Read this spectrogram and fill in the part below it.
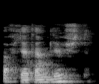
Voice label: do you speak english, albanian gheg; A flêt ãnglisht?

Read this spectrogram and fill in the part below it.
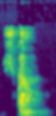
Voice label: go away, albanian gheg

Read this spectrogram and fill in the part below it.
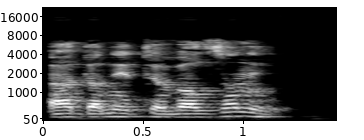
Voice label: dance, albanian gheg

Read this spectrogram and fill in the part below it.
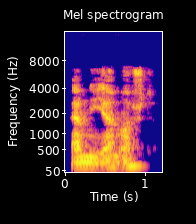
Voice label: my name is, albanian gheg

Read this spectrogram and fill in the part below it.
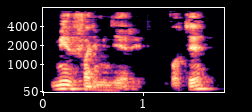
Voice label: fine, albanian gheg

